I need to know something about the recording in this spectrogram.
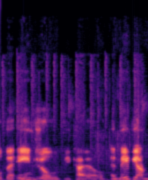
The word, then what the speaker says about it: Mikhail: Yeah, she wields a Um, Mikhail sword, or Michael sword. Dude, I can't. When the fucking Dizzy guide came out and they pronounced it Mikhail, I was like, well, shit, I've been doing it wrong.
